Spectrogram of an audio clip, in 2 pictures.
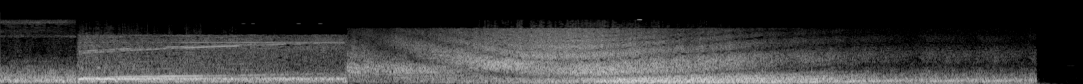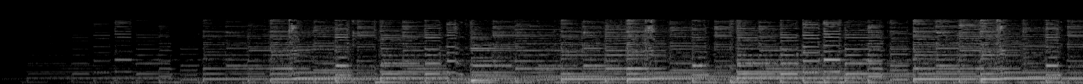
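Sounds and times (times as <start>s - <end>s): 
airplane engine roaring while taking off from a runway at Toruń: 0.0s - 10.4s.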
